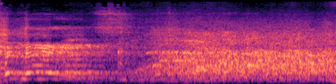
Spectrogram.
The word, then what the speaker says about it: knave: Believe it's pronounced knave.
